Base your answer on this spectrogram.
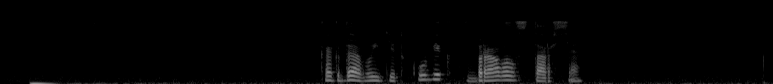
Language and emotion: Russian, neutral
